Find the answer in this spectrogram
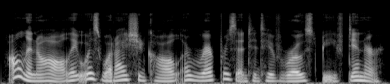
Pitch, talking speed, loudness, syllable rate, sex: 180 Hz, 215 wpm, -17 LUFS, 5.5 syllables/s, female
